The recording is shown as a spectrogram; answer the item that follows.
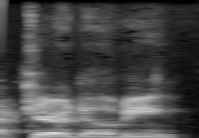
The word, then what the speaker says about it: Cara Delevingne: She actually bet on Cara Delevingne. Is that how you say it? – Yeah, Cara Delevingne.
